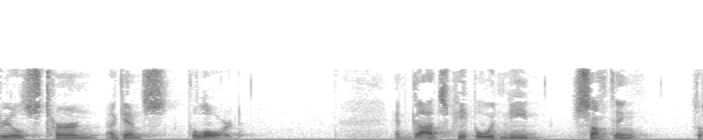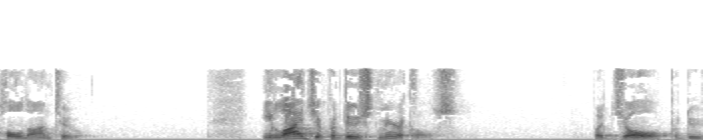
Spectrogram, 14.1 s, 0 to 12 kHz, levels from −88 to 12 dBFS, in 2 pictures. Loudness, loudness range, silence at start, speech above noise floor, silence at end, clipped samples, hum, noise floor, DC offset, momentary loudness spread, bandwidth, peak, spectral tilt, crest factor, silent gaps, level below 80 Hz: -27 LUFS; 10 LU; 0 s; 26 dB; 0 s; under 0.1%; none; -52 dBFS; under 0.1%; 21 LU; 6.4 kHz; -4 dBFS; -5 dB/octave; 24 dB; none; -52 dBFS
